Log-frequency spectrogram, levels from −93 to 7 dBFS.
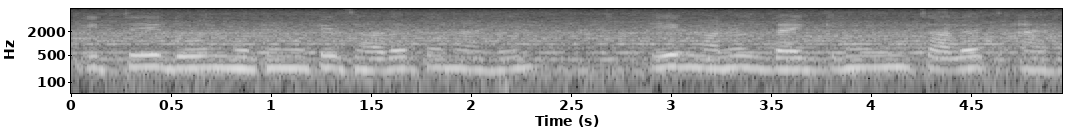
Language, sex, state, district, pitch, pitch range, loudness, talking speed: Marathi, female, Maharashtra, Gondia, 230 Hz, 205-240 Hz, -15 LUFS, 155 wpm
